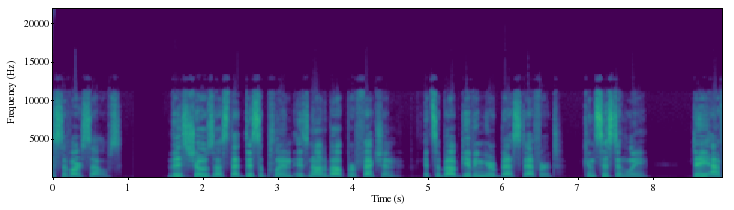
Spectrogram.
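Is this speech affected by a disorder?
No.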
